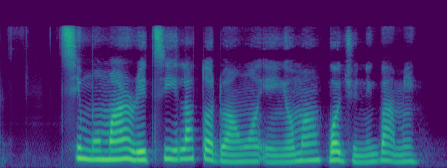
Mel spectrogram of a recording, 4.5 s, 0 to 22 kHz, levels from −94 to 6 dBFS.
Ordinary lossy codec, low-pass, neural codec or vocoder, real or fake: none; none; codec, 24 kHz, 0.9 kbps, DualCodec; fake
